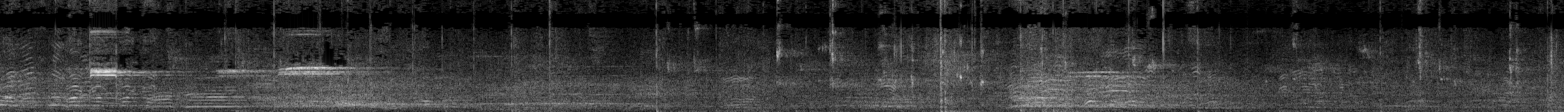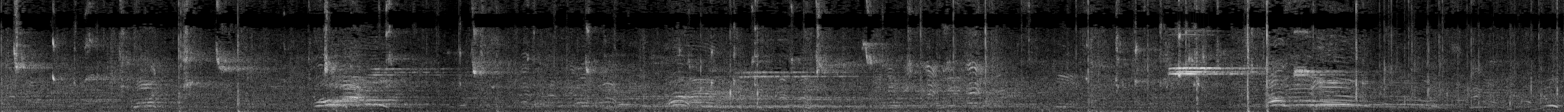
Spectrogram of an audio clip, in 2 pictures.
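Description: Sounds of a volleyball rally in an echoing gym: sharp hits of the ball, short high squeaks of sneakers on the court, and players shouting calls. The shouts crowd together near the end as the point is won.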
